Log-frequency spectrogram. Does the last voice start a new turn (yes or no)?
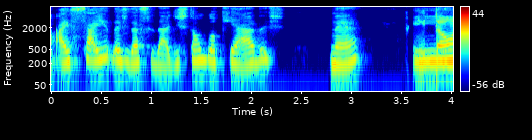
yes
